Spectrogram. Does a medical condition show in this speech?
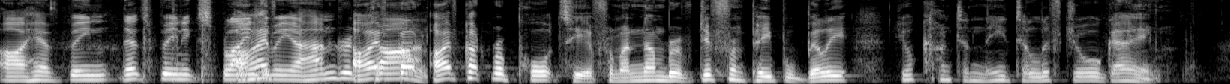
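No.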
